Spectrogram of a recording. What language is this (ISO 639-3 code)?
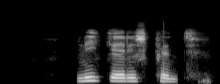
isl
